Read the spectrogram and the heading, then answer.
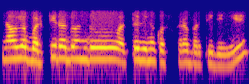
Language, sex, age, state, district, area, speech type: Kannada, female, 30-45, Karnataka, Tumkur, rural, conversation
